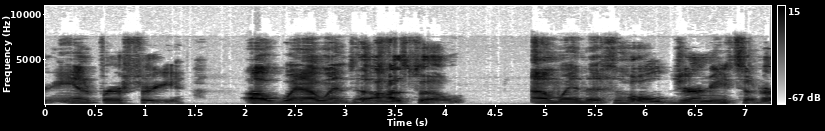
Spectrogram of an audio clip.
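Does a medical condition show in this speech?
Yes: brain injury.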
